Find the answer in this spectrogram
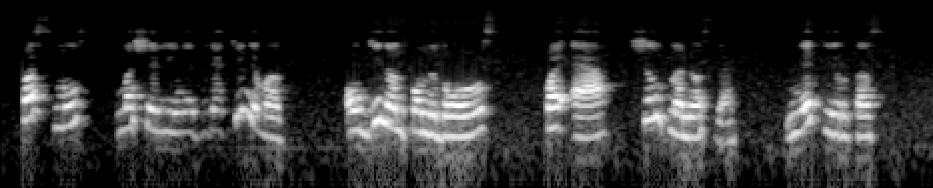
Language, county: Lithuanian, Panevėžys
